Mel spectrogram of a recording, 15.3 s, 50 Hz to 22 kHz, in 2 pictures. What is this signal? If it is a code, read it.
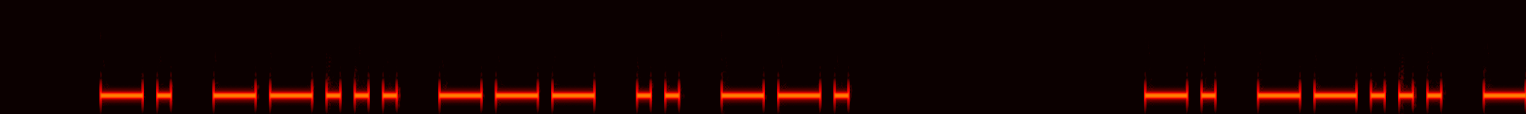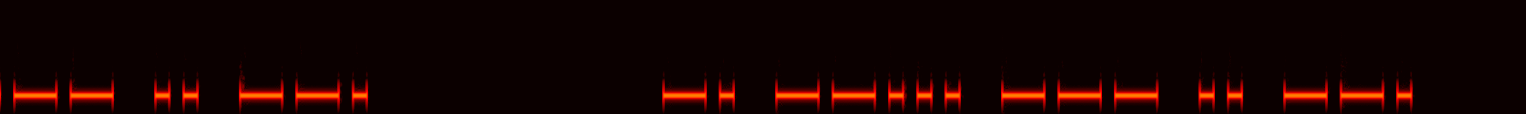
Morse code, heard as a keyed tone, about 17 wpm, 700 Hz. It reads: N7OIG N7OIG N7OIG
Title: USA Call Signs - 5 Characters - Repeated 3x - 17wpm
